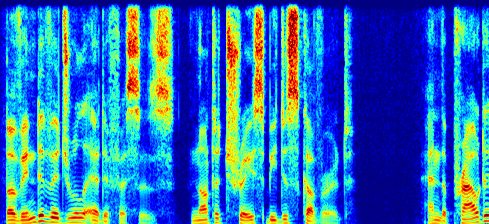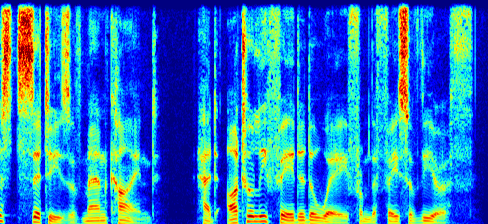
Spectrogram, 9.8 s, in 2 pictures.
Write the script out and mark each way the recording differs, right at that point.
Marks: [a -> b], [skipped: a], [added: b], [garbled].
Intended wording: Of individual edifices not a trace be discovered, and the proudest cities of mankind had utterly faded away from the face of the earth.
Of individual edifices not a trace be discovered, and the proudest cities of mankind had utterly faded away from the face of the earth.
